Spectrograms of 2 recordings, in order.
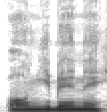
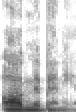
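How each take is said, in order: First: The surname is said with Italian pronunciation. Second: The surname is said with anglicized pronunciation. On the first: This is how the name would be said in Italy. "it must be an Italian last name, like Ognibene" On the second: This is how the family itself says the name. "but they pronounce it Ognebenny"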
